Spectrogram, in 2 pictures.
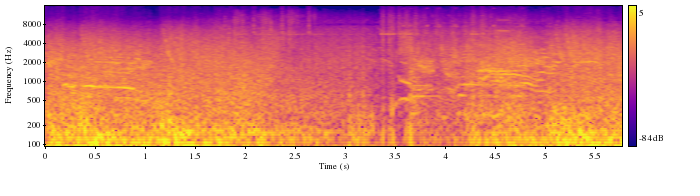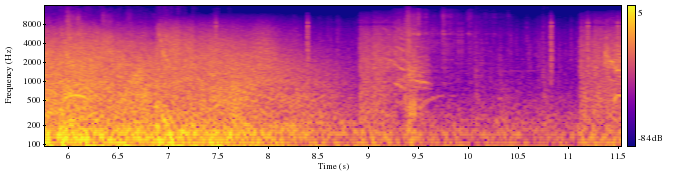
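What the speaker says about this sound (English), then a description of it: "Oh no, bullets." Dense battle noise from a Killzone-style shooter, sustained gunfire bursts and rumbling explosions filling the mix near and loud, easing slightly toward the end.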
